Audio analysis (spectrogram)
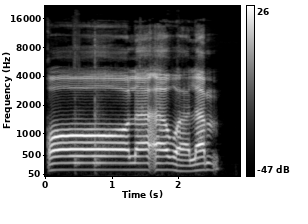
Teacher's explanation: Ada alif sebelumnya ada harokat fathah, maka huruf yang memiliki harokat fathah tersebut dibaca panjang, sehingganya ko dibaca panjang. Mad tabi'i panjangnya 2 harokat ko. Nah, kita panjangkan 2 harokat. Nah, 2 harokat itu kira-kira sepanjang 2 ketukan. 1, 2. Qala awalam.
